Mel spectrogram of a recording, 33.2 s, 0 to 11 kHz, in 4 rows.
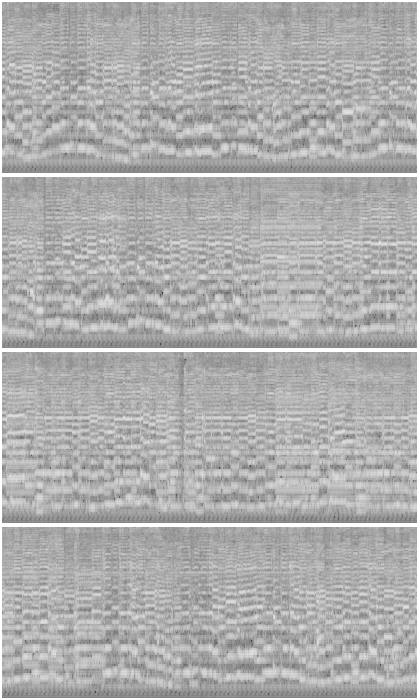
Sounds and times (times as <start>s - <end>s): Violin, fiddle: 0.0s - 33.2s.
